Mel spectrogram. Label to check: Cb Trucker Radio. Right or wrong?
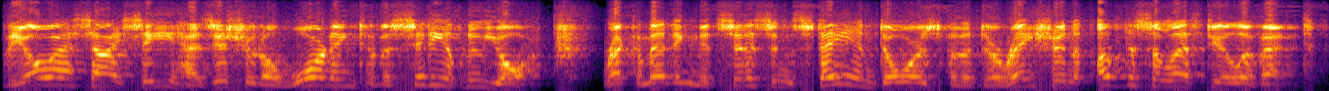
Wrong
